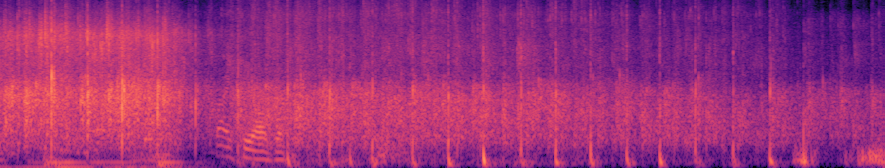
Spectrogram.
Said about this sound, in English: Well, thank you. Should we give a big round of applause?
